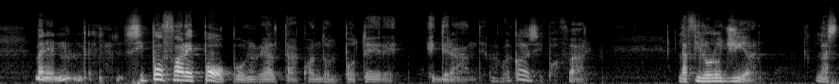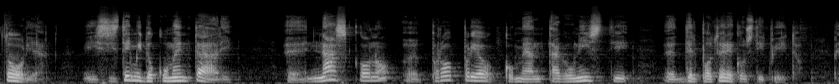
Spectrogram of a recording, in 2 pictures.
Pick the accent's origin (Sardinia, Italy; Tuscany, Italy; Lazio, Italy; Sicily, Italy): Sardinia, Italy; In Sardegna, io sono sardo, mi permettete questo riferimento localistico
